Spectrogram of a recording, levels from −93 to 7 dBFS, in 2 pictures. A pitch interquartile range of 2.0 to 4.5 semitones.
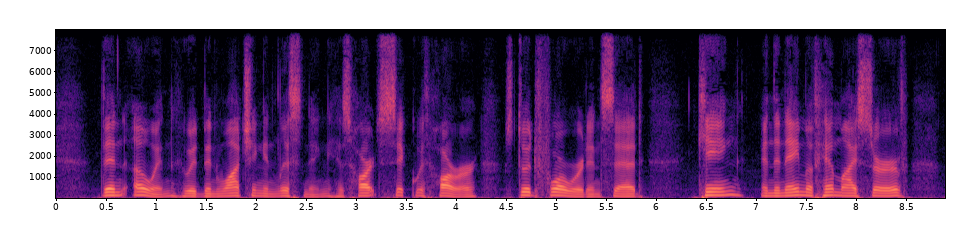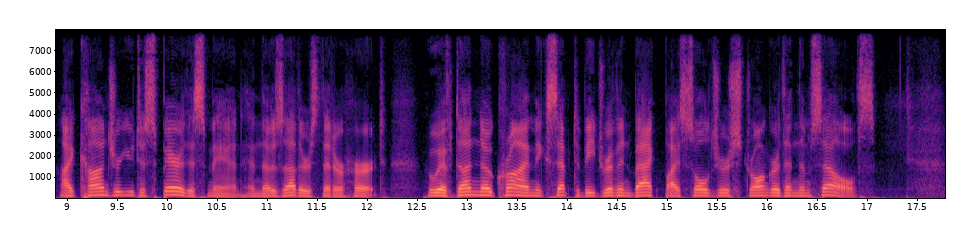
Yes: average, 4.1 semitones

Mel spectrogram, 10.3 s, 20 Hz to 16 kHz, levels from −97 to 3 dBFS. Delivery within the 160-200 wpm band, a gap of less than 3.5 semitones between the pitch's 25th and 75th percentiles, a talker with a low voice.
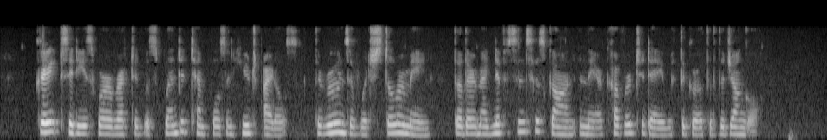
No: average, 190 wpm; average, 2.8 semitones; high, 195 Hz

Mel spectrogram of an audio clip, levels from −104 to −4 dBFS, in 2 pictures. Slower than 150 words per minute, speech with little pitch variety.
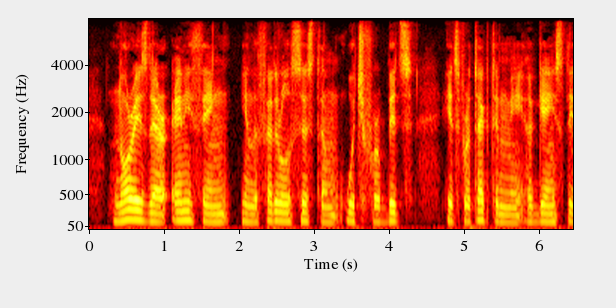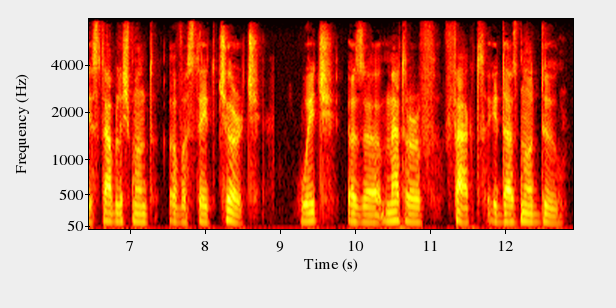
Yes: average, 140 wpm; narrow, 2.0 semitones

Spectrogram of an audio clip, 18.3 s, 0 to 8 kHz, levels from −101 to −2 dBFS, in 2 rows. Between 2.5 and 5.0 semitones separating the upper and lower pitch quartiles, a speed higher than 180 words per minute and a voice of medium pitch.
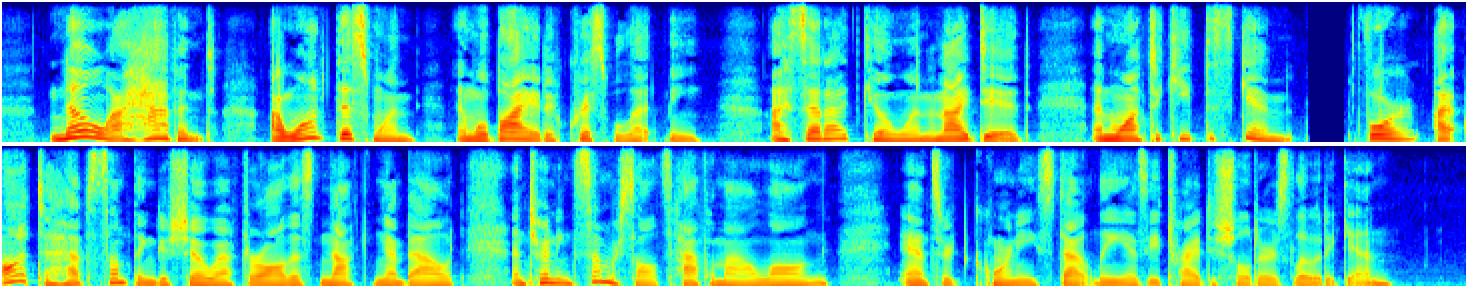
No: wide, 5.6 semitones; average, 200 wpm; medium, 175 Hz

